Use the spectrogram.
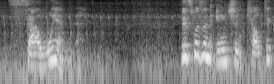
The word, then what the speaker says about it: Samhain: roots in samhain as it's spelt but it's pronounced salwin this was an ancient celtic celebration at the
